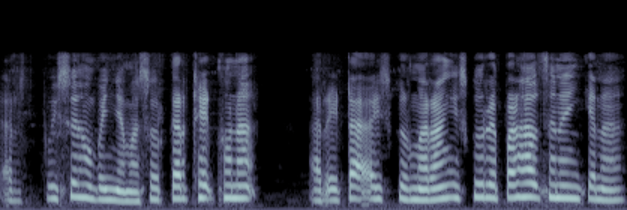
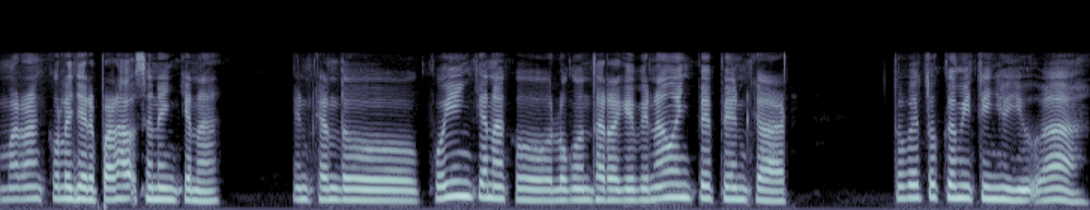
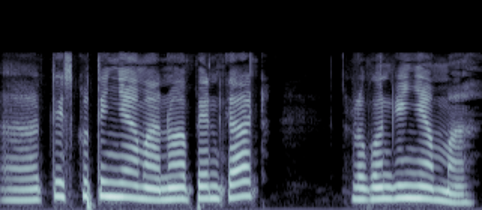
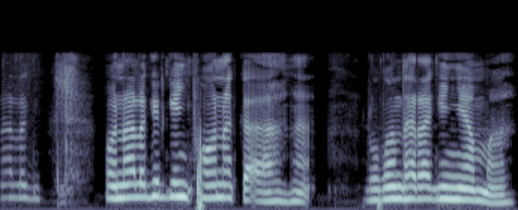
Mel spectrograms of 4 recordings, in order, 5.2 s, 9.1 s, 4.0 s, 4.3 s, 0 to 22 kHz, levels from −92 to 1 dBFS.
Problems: background sounds at intervals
